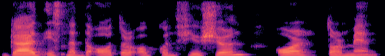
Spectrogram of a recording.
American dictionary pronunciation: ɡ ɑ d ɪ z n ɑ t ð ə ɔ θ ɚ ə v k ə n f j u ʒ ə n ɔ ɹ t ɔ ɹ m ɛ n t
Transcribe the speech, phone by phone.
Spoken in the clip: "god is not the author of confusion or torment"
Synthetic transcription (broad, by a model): ɡ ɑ d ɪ s n ɑ t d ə ɔ t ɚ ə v k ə n f j u ʃ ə n ɔ ɹ t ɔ ɹ m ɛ n t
